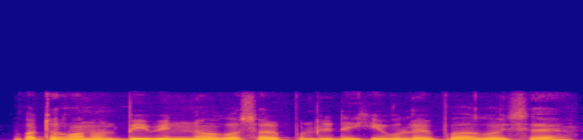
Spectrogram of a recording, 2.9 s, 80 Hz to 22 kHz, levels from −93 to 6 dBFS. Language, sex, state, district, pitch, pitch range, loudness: Assamese, male, Assam, Kamrup Metropolitan, 175 Hz, 170-175 Hz, -15 LUFS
